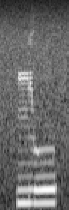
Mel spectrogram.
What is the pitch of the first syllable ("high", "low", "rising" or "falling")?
low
